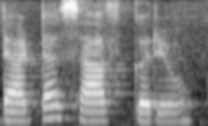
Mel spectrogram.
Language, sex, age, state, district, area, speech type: Sindhi, female, 18-30, Gujarat, Surat, urban, read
